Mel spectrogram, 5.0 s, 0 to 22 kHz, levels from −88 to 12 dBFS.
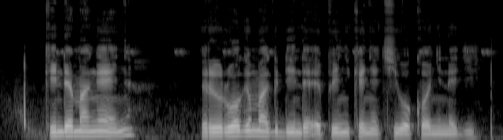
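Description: No technical faults detected.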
